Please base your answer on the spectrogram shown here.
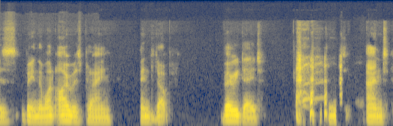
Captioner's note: laughter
